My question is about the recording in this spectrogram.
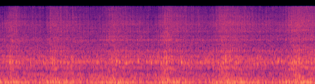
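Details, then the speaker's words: Honda Activa scooter with a starting problem, running after the magnet and pickup coil checks and reconnecting the green and black wires; small single-cylinder engine catches and settles into a steady, even idle with no misses or hunting. "ఇప్పుడు చూడొచ్చు మనకి ఒక అయితే bike లో start అయిపోయింది"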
